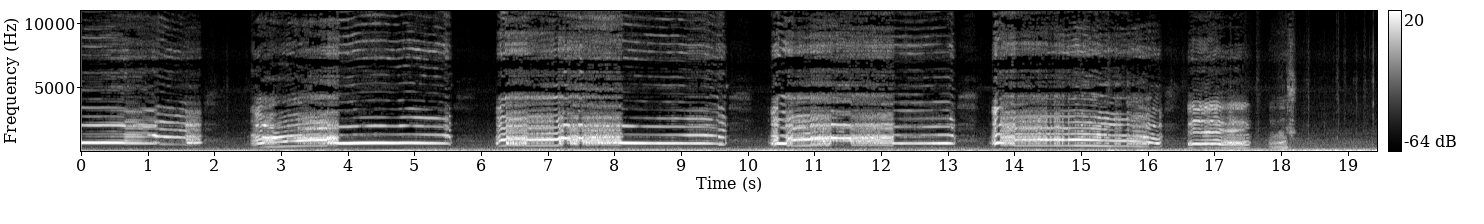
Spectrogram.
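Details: Basenji dog howling in a car, unwilling to head home: a series of about seven drawn-out, wavering yodel-like wails separated by brief pauses, some sliding upward, over a constant low engine drone.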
